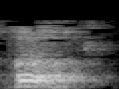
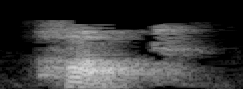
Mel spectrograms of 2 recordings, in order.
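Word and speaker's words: houghed: I thought it was hoofed all the chariot horses, but if you listen to it, it's an old Scottish term and it's pronounced hocked.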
